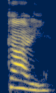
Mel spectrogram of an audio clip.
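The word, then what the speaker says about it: curry: أكلة عندهم بتتعمل بالبهارات، والسي الأولى دي بتتنطق بالساوند الكي.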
